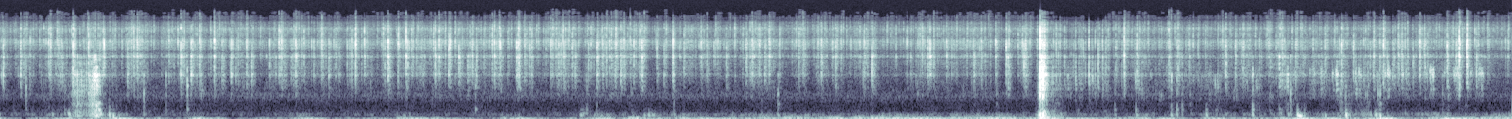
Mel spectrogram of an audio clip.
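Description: Underwater sound: a constant fine crackling, then one sharp, loud crack about ten and a half seconds in as a short band speargun fires, followed by a few faint knocks.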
